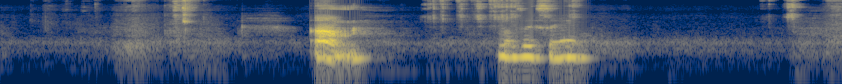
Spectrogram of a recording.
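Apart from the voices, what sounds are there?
scissors cutting paper for a journal cover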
